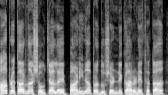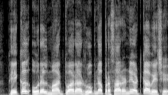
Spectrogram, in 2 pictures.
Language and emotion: Gujarati, neutral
